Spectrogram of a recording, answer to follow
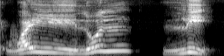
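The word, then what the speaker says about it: ويلٌ لِّ: So you go here, from here, you say waylul li. Waylul li. Waylul li. Waylul li. There is no noon in pronunciation. Okay, guys? Sometimes people pronounce this a very, very light noon.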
